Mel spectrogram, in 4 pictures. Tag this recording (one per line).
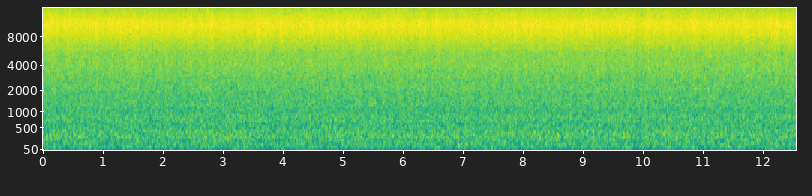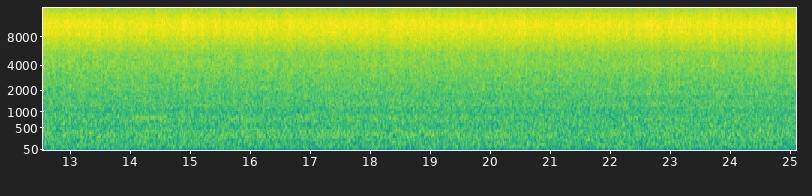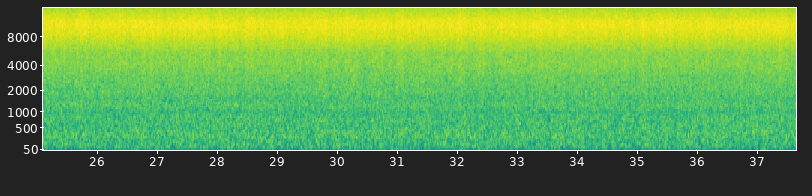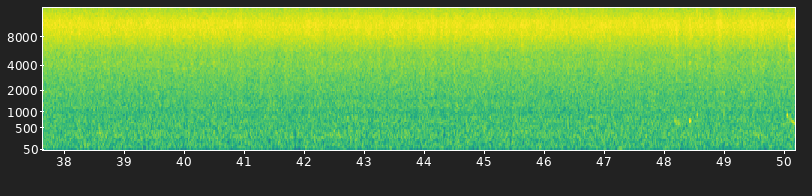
field-recording
flowing
nature
rushing
waterfall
